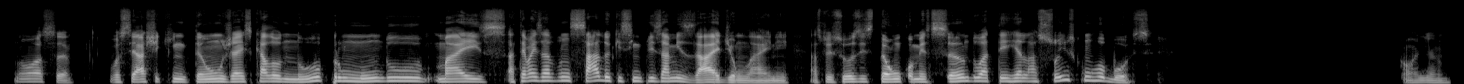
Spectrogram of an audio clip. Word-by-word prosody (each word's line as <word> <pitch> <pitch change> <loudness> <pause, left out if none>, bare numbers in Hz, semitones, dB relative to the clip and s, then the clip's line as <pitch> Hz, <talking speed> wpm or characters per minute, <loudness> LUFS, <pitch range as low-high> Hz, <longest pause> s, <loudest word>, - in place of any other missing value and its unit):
Nossa, 125 -9 -6 0.3
você 110 +1 -3
acha 125 +2 +1
que 135 - -7
então 125 +2 +1
já 130 +1 +4
escalonou 135 +2 +1
pra 165 -1 -2
um 155 - +1
mundo 155 +1 +1
mais 130 -1 +1
até 120 +6 -1
mais 175 +1 0
avançado 175 +1 +2
que 155 - -6
simples 150 0 -3
amizade 110 -8 +4
online. 90 -3 -3 0.2
As - - -9
pessoas 125 +3 -1
estão 125 -1 +2
começando 135 +6 +1
a 155 - +3
ter 150 0 -2
relações 150 +6 -2
com 185 - -4
robôs. 135 - -3 2.5
Olha. 95 -2 -9
130 Hz, 115 wpm, -23 LUFS, 115-155 Hz, 2.5 s, já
